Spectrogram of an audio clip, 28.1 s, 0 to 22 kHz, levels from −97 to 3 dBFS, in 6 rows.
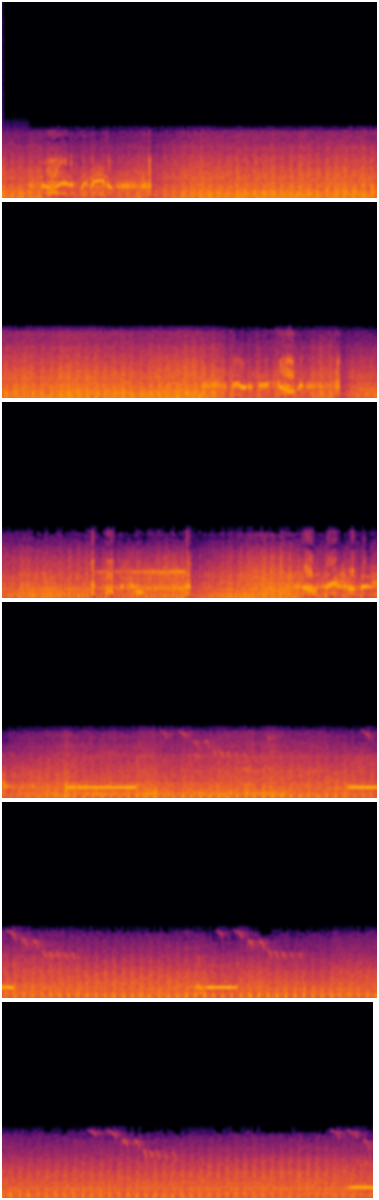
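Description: Nothing stood out on listening; the audio shows the expected effects of a call's microphone processing and Opus codec path, with nothing above about 8 kHz.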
